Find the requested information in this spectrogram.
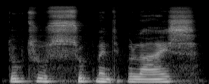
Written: ductus submandibularis

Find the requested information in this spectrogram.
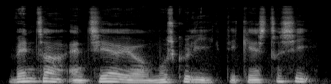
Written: venter anterior m. digastrici

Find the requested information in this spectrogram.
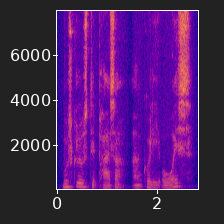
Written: m. depressor anguli oris

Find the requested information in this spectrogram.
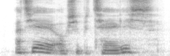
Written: a. occipitalis

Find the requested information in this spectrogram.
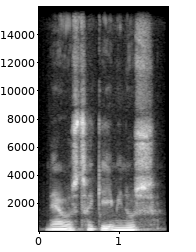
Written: n. trigeminus

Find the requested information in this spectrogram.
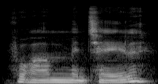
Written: foramen mentale

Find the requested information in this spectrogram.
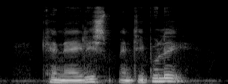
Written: canalis mandibulae

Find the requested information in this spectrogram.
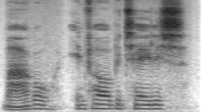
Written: margo infraorbitalis

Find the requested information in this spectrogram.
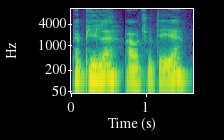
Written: papilla parotidea

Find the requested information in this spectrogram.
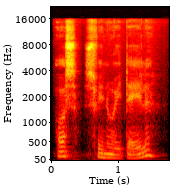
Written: os sphenoidale

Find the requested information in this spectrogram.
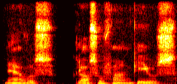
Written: n. glossopharyngeus

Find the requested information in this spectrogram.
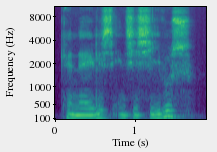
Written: canalis incisivus

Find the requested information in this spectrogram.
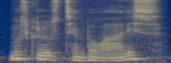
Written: m. temporalis

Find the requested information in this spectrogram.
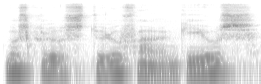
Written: m. stylopharyngeus

